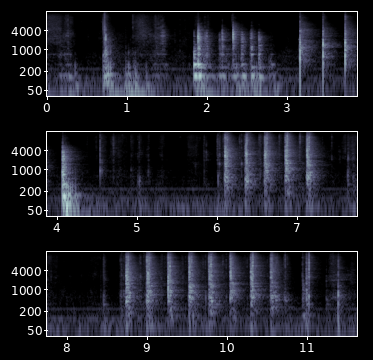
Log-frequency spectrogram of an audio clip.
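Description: Bursts of crisp, rapid card riffles and taps as a single tarot deck is shuffled, repeated flurries of quick clicking separated by short pauses, close and fairly loud with no talk.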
